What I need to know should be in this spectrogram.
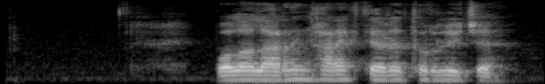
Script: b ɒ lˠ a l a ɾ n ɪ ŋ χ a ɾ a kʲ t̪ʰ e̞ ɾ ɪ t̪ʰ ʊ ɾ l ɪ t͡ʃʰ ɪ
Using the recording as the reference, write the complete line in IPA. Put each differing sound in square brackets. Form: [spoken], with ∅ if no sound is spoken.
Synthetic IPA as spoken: b ɒ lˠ a l a ɾ n ɪ ŋ χ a ɾ a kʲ t̪ʰ e̞ ɾ ɪ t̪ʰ ʊ ɾ l ɪ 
